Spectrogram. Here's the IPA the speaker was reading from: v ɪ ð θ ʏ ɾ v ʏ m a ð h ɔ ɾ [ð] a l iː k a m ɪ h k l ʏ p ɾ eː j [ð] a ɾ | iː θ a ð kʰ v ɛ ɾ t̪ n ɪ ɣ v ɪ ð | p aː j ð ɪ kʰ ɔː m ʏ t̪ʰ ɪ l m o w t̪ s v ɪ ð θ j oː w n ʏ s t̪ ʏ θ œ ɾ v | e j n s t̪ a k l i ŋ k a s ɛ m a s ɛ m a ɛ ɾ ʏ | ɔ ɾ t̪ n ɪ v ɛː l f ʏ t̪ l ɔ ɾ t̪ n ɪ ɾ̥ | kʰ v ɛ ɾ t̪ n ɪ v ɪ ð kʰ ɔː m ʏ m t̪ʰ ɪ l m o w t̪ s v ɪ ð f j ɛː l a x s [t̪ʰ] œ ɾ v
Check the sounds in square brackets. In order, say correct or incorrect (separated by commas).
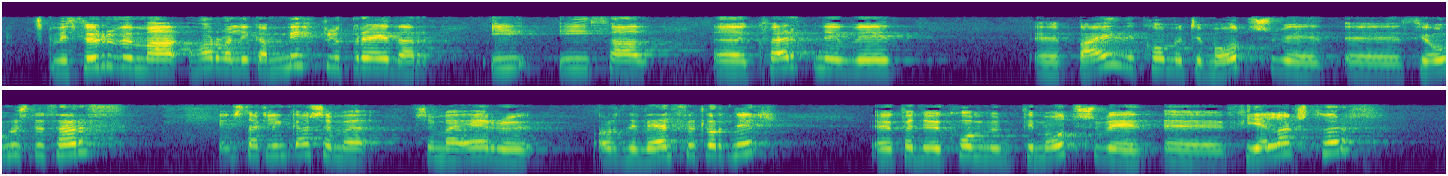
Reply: incorrect, correct, correct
